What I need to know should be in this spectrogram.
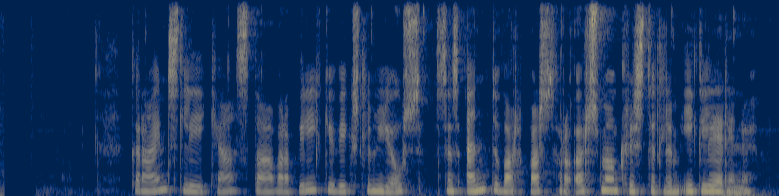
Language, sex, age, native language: Icelandic, female, 40-49, Icelandic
